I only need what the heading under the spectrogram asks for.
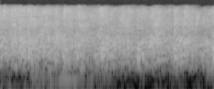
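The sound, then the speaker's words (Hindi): Audience applause at the close of a meditation session: a faint, steady patter of many hands clapping, continuous for the whole stretch. “तो फिर एक बार फिर से तालियां बजाएंगे।”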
